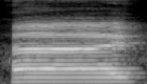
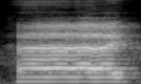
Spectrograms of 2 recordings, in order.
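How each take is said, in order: The two takes are said the same way.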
